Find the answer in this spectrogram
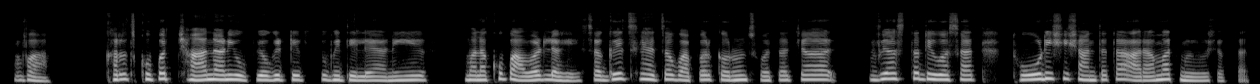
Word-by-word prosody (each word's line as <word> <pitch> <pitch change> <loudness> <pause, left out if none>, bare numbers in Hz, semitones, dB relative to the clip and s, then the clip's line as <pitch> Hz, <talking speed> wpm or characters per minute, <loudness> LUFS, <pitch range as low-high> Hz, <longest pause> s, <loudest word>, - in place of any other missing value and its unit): वाह! 190 -5 -3 0.6
खरंच 230 +1 -1
खूपच 245 +1 +1
छान 215 +1 +4
आणि 225 0 +5
उपयोगी 205 0 +2
टिप्स 205 -2 -1
तुम्ही 205 -1 +1
दिल्या 185 -2 +1
आणि 195 +3 +1 0.5
मला 205 0 +3
खूप 250 -1 -1
आवडलं 200 0 +3
हे. 170 -1 -3
सगळेच 235 +5 0
याचा 230 -2 +1
वापर 205 +2 -1
करून 205 +1 +2
स्वतःच्या 205 +3 -4 0.7
व्यस्त 260 +2 0
दिवसात 220 -2 +2 0.4
थोडीशी 245 +5 +2
शांतता 215 -1 -2
आरामात 195 +6 +1
मिळवू 175 -1 -1
शकतात. 165 -3 -13
210 Hz, 125 wpm, -21 LUFS, 195-230 Hz, 0.7 s, आणि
